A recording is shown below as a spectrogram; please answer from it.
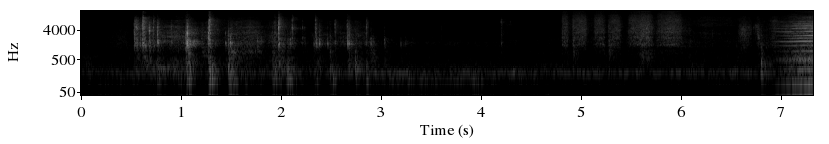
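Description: Sanding of birch plywood cabinet doors, with irregular bursts of scratchy rubbing strokes, some sharp and close, separated by quieter gaps, and no voices.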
